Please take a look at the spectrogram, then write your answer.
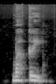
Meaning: Bhakri
- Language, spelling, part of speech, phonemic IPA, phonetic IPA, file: Marathi, भाकरी, noun, /bʱak.ɾi/, [bʱak.ɾiː], LL-Q1571 (mar)-भाकरी.wav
